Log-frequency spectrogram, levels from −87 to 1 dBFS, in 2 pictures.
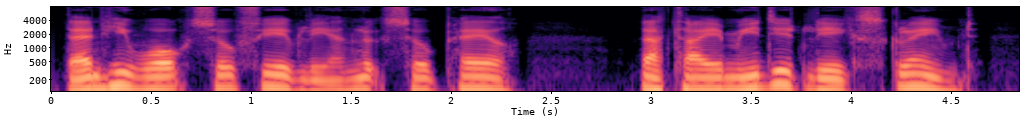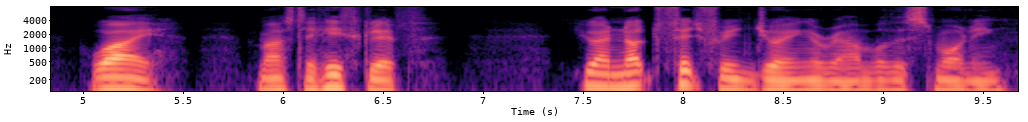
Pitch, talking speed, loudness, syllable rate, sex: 110 Hz, 155 wpm, -21 LUFS, 5.5 syllables/s, male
